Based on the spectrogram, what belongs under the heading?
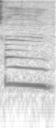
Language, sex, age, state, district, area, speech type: Bengali, female, 18-30, West Bengal, Malda, urban, spontaneous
